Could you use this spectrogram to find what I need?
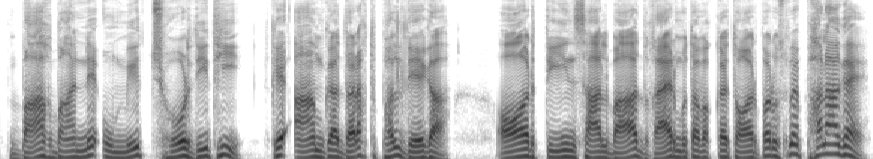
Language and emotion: Urdu, surprised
